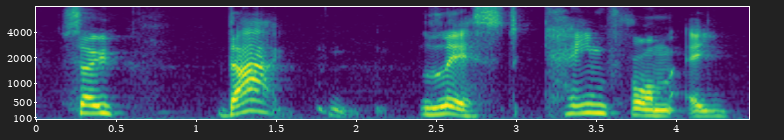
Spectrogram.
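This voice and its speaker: A British accent amid noticeable background noise. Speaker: podcast host. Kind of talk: casual chat.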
